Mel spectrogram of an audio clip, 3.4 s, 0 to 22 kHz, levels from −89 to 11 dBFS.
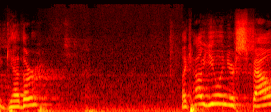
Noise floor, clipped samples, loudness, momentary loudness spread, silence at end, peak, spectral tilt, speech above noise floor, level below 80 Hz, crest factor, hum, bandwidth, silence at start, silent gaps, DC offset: -45 dBFS; under 0.1%; -24 LUFS; 25 LU; 0 s; -6 dBFS; -5 dB/octave; 22 dB; -34 dBFS; 20 dB; none; 18.5 kHz; 0 s; none; under 0.1%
